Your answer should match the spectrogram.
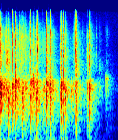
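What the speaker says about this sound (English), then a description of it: "So let's give you a round of applause." Applause from the crowd at a public hearing during a special meeting: dense, close clapping that rises, peaks, then thins and fades over a couple of seconds.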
